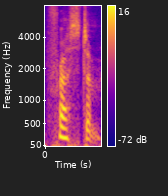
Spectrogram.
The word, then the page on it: frustum: American English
